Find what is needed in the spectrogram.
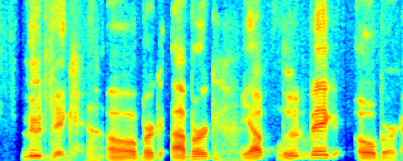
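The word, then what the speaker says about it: Åberg: Yep, Ludwig Oberg. I believe with the umlaut above it, it's pronounced as Oberg.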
